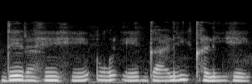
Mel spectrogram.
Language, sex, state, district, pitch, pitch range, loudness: Hindi, female, Madhya Pradesh, Bhopal, 185 Hz, 180-195 Hz, -16 LUFS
